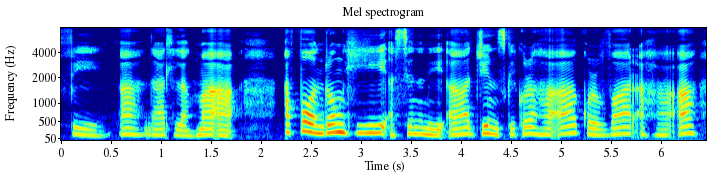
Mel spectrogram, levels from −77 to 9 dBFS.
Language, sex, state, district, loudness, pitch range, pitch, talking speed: Mizo, female, Mizoram, Aizawl, -19 LUFS, 155-195 Hz, 170 Hz, 205 wpm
